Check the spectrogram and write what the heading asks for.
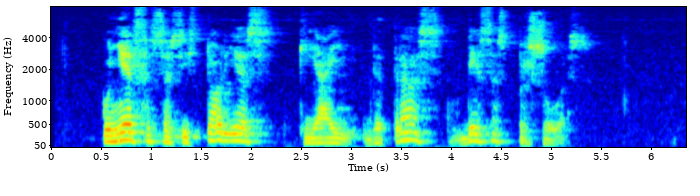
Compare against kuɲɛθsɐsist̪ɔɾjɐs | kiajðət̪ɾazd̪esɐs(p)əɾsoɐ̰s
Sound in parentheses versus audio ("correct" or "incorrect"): correct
